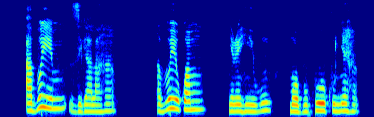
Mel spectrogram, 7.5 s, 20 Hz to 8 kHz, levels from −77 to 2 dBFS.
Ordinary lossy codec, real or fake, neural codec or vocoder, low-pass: none; real; none; 7.2 kHz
